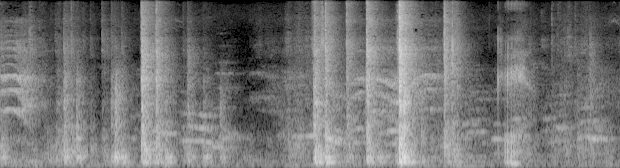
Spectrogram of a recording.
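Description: Metal clicks and knocks from a cooker hood's carbon filter panel in its metal frame being slid back into the hood and pushed into place, about a dozen sharp clacks spread irregularly over a few seconds.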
